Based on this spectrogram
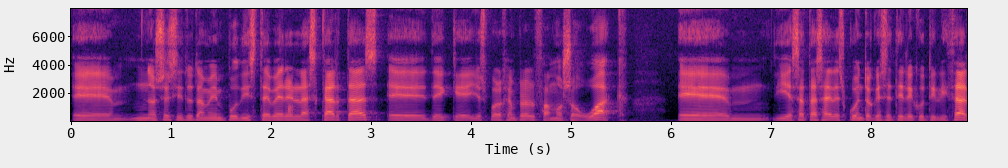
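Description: Fairly even intonation at a moderate pace over a quiet background. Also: man. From Spain. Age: 30s. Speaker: investing educator and channel host; investing educator, channel host. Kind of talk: interview / online masterclass. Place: home room. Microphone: studio mic.

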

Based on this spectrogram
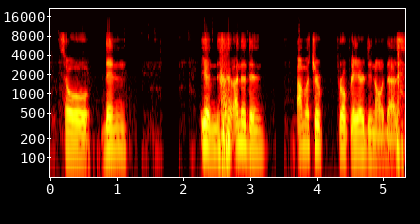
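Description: A man in a Filipino accent speaks at a moderate pace, with a dry sound with no echo and a quiet background. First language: Tagalog. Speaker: general manager candidate, esports player; candidate. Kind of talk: candidate Q&A panel. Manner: halting. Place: home room. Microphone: video call.

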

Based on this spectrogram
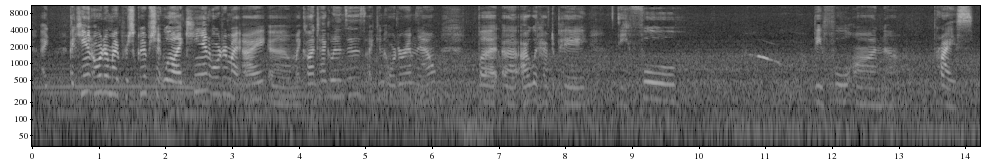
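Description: A woman at a fairly slow pace with long, frequent pauses, in dry sound with no echo and loud background noise. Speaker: vlogger. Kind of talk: casual vlog chat. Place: car. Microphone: phone near.

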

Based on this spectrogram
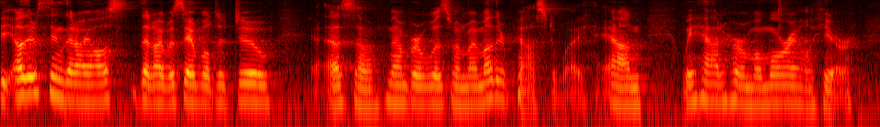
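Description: This woman has a very deep, low pitch. She speaks at a moderate pace with fairly even intonation. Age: 80s+. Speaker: retired librarian. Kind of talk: testimony. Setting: church. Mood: warm, reflective. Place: church.

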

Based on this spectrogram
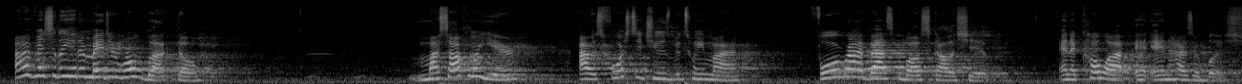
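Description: Through audible room echo, a woman with an American accent speaks at a high pitch and a moderate pace, with very wide pitch swings and long, frequent pauses. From St. Louis, Missouri, USA. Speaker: engineering graduate and former college basketball player. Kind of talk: commencement speech to graduates. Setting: live ceremony, speaking to an audience. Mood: earnest, reflective. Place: hall. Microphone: podium.

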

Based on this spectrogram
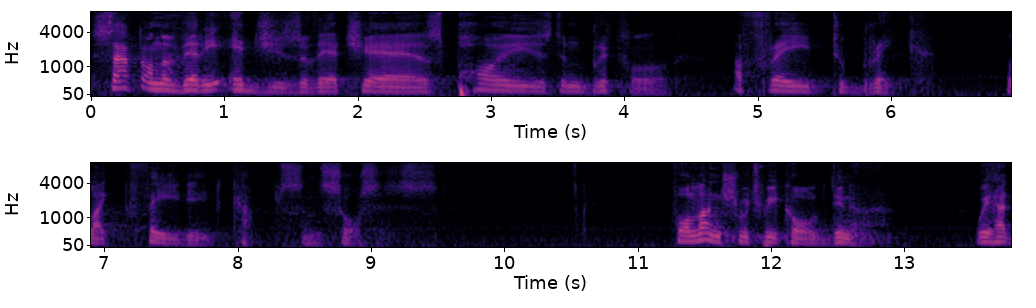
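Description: Lively in intonation, a man with a Welsh accent speaks at a very slow pace with long, frequent pauses. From South Wales. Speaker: retired schoolteacher. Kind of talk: poetry reading. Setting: theatre stage. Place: stage.

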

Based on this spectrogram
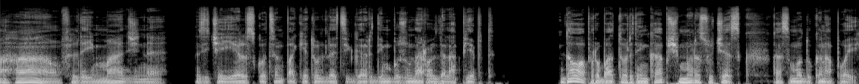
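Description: The voice has vocal fry and a calm tone, with fairly even intonation at a moderate pace, in dry, close sound with no echo. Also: man, very deep, low pitch for a man. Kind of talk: audiobook narration. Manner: measured, calm, storytelling pace with a reflective tone.

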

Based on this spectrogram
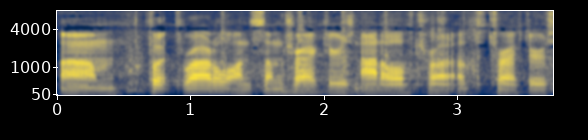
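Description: There's light background noise as a man talks with fairly even intonation. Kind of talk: tutorial. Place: farm machine.

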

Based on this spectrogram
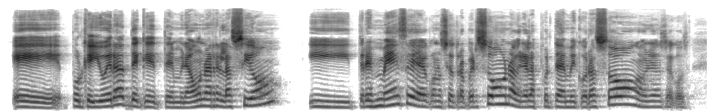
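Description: The background stays quiet. A woman delivers her words at a fairly quick pace, her pitch varying in an ordinary way. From Cuba. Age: 50s. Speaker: podcast host. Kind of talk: casual interview chat. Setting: studio set. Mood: reflective, personal storytelling. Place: studio. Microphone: studio mic.

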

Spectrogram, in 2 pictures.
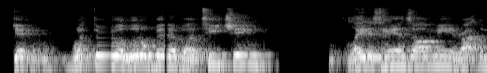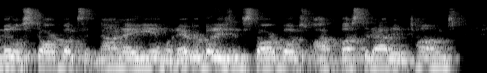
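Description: A man with a high pitch talks at a moderate pace. His intonation is fairly even, and the room echo is audible. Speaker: interview guest. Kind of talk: testimony interview answer. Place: home room. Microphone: video call.

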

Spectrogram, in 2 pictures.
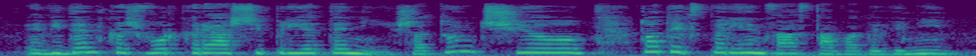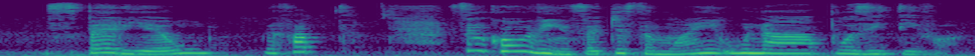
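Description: Lively intonation at a moderate pace in a woman's high-pitched voice. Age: 30s. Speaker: actress and children's drama teacher. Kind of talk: video message to parents. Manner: hesitant with frequent fillers.

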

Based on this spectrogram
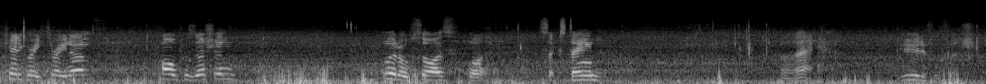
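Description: Noticeable background noise sits under a voice that moves at a fairly slow pace, the sound dry with no echo. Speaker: angler vlogger. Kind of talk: casual vlog chat. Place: waterside. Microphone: phone near.

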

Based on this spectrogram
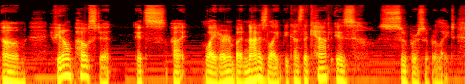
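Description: Over music in the background, a man speaks at a fairly slow pace in a very deep, low voice with ordinary pitch variation. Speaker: fountain pen reviewer. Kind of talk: casual review talk to camera. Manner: chatty, hesitant.

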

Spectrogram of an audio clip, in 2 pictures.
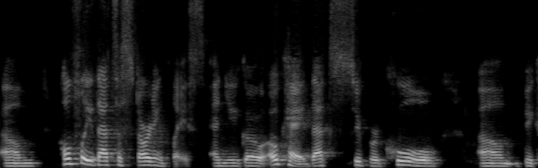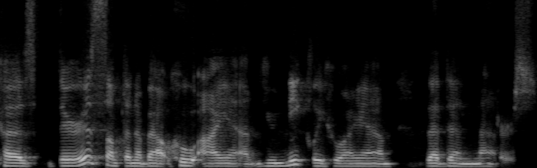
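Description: Speaking at a moderate pace with an American accent, a woman has a very deep, low pitch and ordinary pitch variation over a quiet background. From New York. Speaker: nonprofit founder and CEO. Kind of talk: interview conversation. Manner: animated. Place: home room.

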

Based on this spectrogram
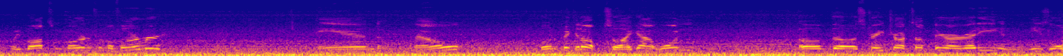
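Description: A man speaks at a fairly slow pace with long, frequent pauses. Loud background noise is present, though the sound is dry with no echo. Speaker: farmer vlogger. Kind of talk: casual vlog chat. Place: car. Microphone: phone near.

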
